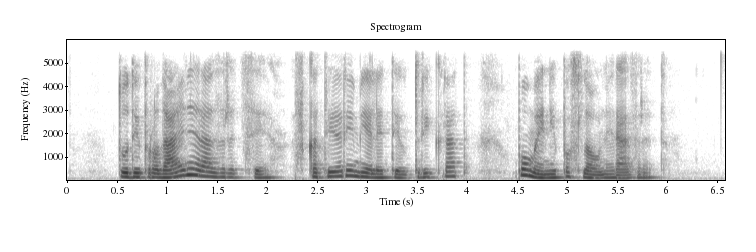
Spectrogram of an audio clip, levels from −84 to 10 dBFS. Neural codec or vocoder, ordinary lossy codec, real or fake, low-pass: none; none; real; 5.4 kHz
